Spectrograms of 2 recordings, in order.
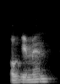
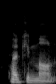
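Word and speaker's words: Pokémon: Pokemon? No, not Pokemon. Pokemon. Emphasize the mon.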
